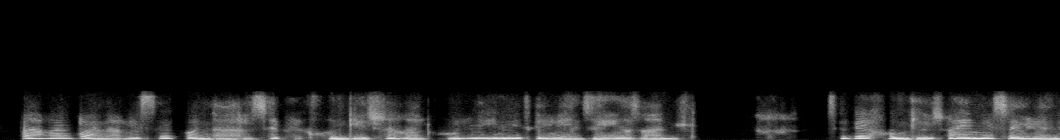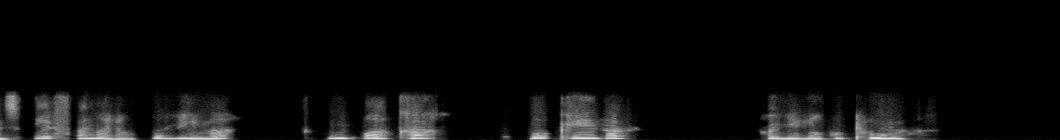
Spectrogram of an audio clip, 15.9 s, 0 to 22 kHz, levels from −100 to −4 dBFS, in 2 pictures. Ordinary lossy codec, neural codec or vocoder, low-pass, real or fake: Opus, 24 kbps; codec, 16 kHz, 1 kbps, FreqCodec, smaller model; 7.2 kHz; fake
